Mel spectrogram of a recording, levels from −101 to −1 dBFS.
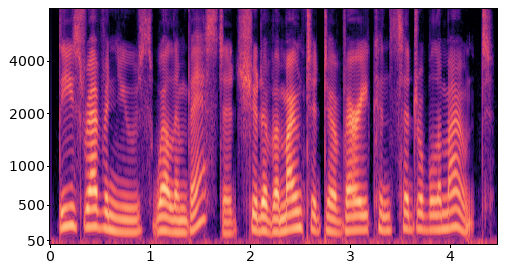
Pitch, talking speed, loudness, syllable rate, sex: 185 Hz, 160 wpm, -19 LUFS, 5.9 syllables/s, female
